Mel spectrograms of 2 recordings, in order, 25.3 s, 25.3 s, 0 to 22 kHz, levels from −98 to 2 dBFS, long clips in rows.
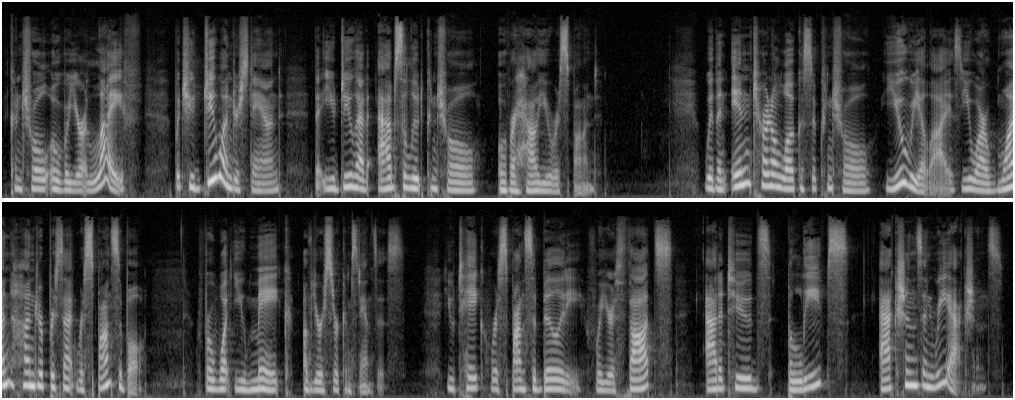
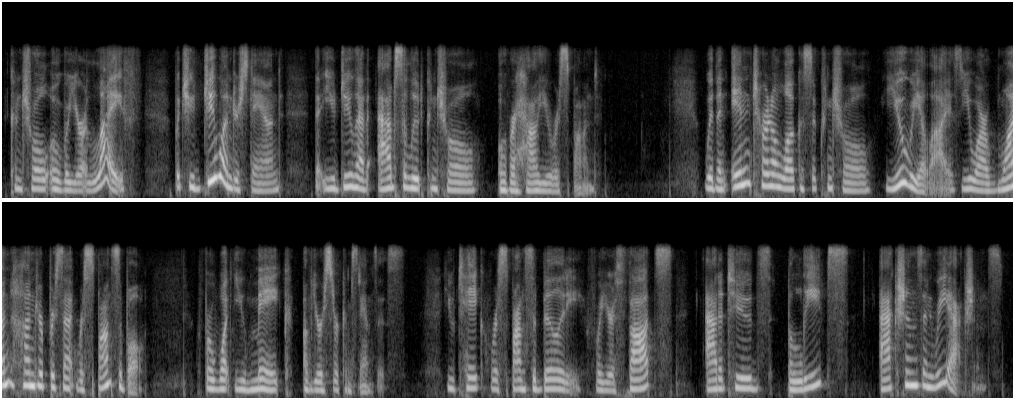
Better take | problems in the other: first | garbled, watery; badly; nothing above 8 kHz

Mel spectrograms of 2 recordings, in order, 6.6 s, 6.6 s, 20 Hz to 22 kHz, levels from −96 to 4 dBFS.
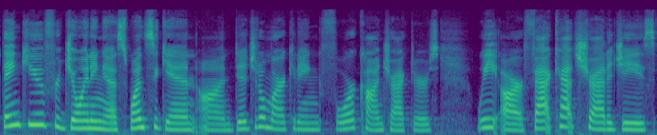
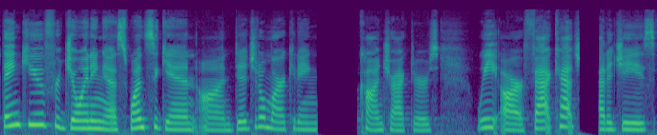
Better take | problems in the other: first | audio cutting out; at 3 s and at 6 s

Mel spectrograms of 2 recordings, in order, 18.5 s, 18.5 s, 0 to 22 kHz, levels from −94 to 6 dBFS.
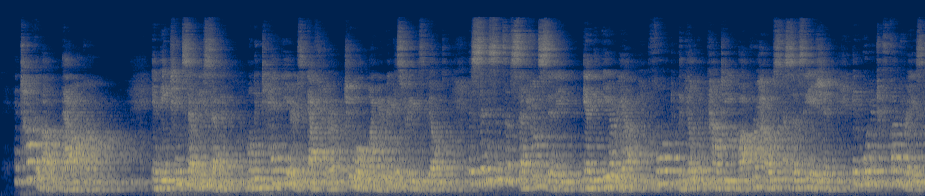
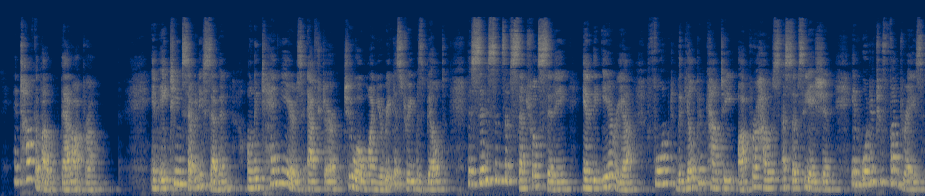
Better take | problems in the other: second | room echo; strong; dies away in 3 s; slight in the second // off-mic speech; far; far in the second

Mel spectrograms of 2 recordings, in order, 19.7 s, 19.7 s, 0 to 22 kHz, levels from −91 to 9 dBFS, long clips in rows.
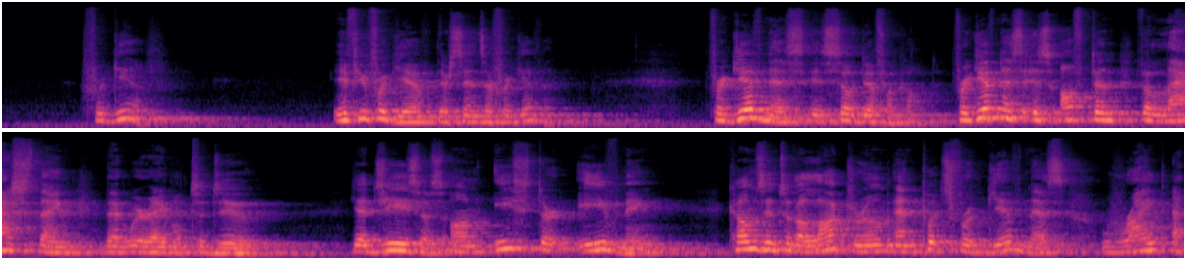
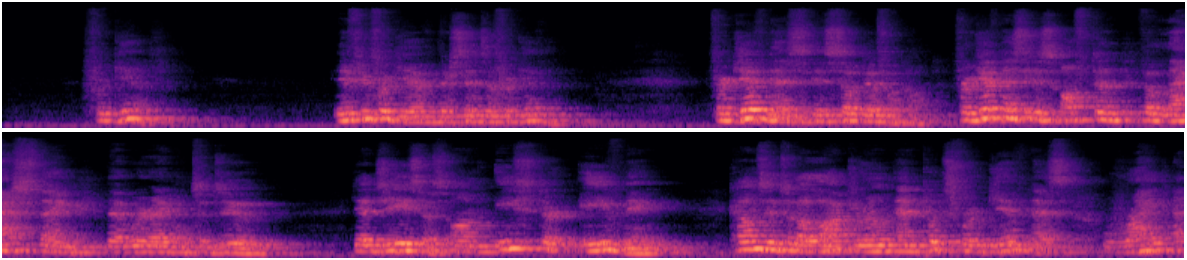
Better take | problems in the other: first | room echo; strong; dies away in 0.8 s; slight in the first // off-mic speech; far

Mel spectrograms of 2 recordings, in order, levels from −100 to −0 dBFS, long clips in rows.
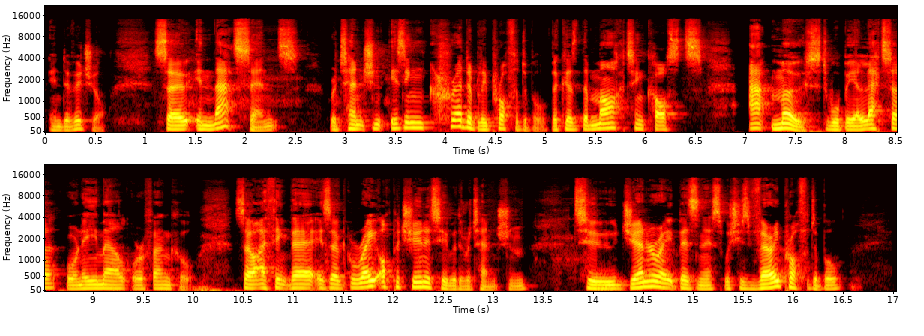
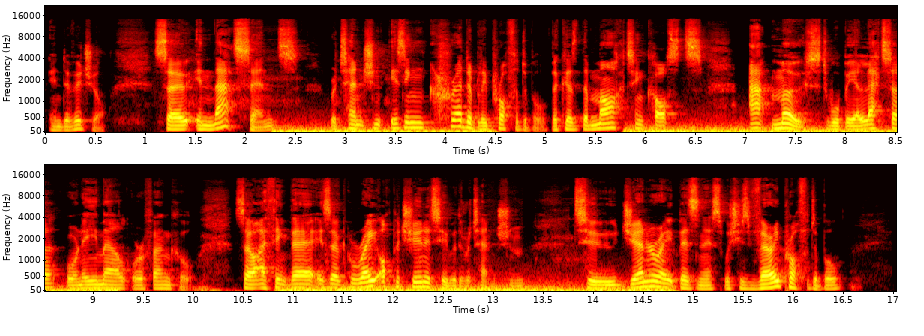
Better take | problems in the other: first | low rumble; faint; from 2.5 to 4.5 s, from 6 to 9.5 s and from 11 to 15 s; 25 dB below the speech

